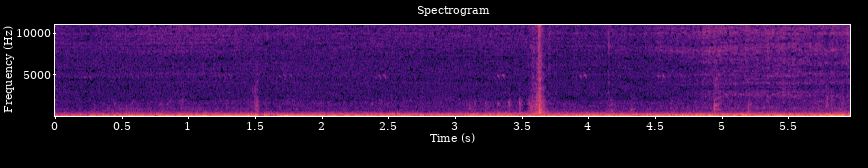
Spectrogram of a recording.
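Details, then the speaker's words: 2007 Honda Odyssey 3.5 road test after fixing a loud noise when turning, plus a slight vibration when braking before: steady low road rumble, no clunks, knocks or rattles over bumps; suspension quiet. "Vamos a ver. Sonó nada. Ahí quedó, chingón, ahora sí."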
